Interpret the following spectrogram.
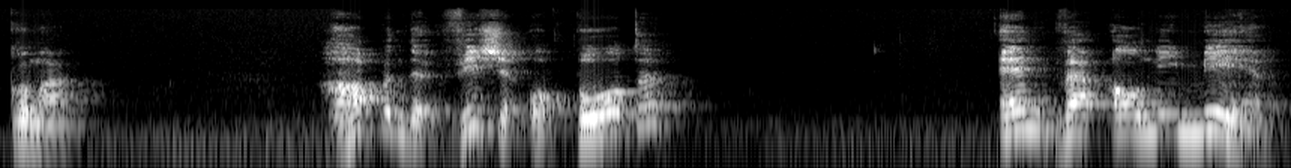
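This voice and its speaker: Guy reading a dictation real slow, calls out the punctuation low, roomy echo. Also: animated, a little mellow. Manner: reads each phrase slowly, then drops low to call out punctuation. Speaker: dictation reader.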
